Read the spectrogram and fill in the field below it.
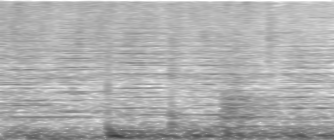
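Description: Steady rainfall in the city-building game Banished, a dense, even patter of drops with a slight swell partway through, continuous and unaccompanied by talk.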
